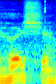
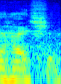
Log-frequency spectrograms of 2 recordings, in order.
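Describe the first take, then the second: First: The first vowel sounds like in 'rush'. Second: The first vowel sounds like in 'rash'. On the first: The speaker calls it wrong. "eu sempre chamo de Rusher" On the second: The speaker calls it right. "mas é Rasher"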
